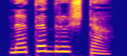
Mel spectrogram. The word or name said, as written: ನತದೃಷ್ಟ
